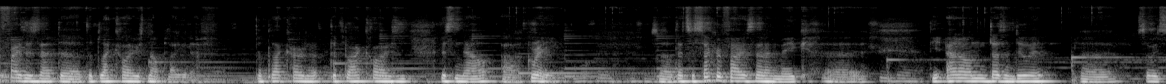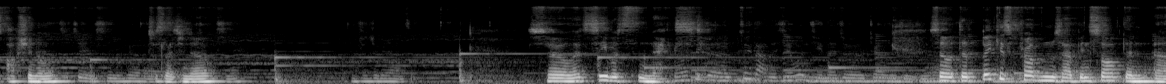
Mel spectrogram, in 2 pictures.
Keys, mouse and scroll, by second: 0.3 click, 0.9-3.1 middle drag, 3.3 KP_0, 5.1 click, 5.9 click, 8.1 click, 9.6 click, 11.7 drag, 13.1 ctrl+s, 14.4 a, 14.7 a, 16.3 middle click, 16.8-17.4 scroll down 5, 17.5 middle click, 18.3-18.7 scroll up 4, 18.7 middle click, 20.9 click, 22.4 Tab, 22.4-22.8 middle drag, 22.8-23.1 scroll down 4, 23.2 middle click.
